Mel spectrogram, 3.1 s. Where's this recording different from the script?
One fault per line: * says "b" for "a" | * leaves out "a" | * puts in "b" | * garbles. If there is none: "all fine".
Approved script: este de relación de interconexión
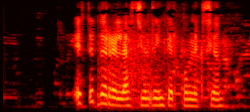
all fine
